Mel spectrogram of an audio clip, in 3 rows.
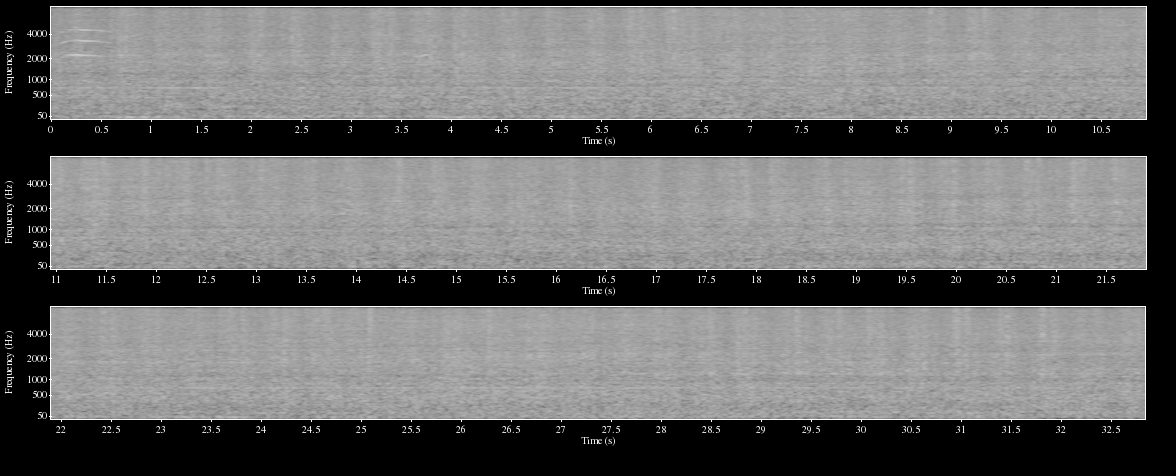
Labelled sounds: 0.0	1.0	killer whale, southern resident, call S16, 1.7 to 5.1 kHz
3.6	4.0	killer whale, 1.9 to 4.0 kHz

